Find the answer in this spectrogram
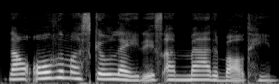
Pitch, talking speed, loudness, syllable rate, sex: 220 Hz, 195 wpm, -16 LUFS, 5.0 syllables/s, female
